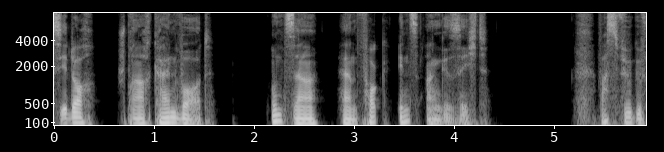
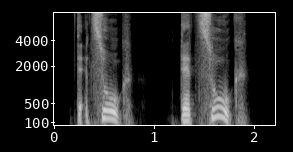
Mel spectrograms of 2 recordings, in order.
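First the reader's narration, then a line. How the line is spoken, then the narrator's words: Calling out. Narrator (German): rief er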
